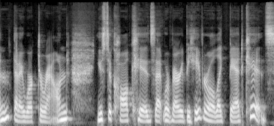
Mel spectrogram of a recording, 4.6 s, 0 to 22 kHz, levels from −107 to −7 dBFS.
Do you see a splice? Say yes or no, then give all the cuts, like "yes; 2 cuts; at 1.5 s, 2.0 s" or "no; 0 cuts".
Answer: no; 0 cuts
